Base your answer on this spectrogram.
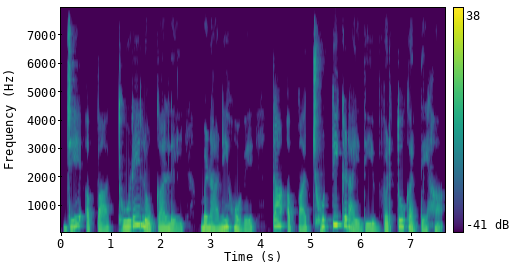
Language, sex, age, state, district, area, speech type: Punjabi, female, 18-30, Punjab, Hoshiarpur, urban, spontaneous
